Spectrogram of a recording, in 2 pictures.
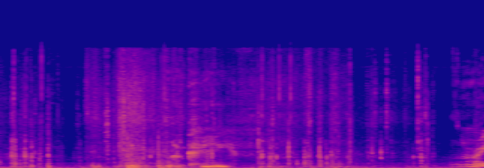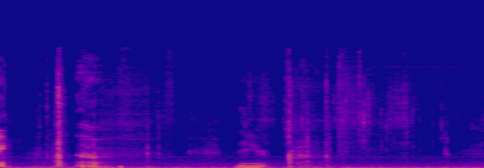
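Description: A plastic bin liner rustles as a hand pushes rubbish down.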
